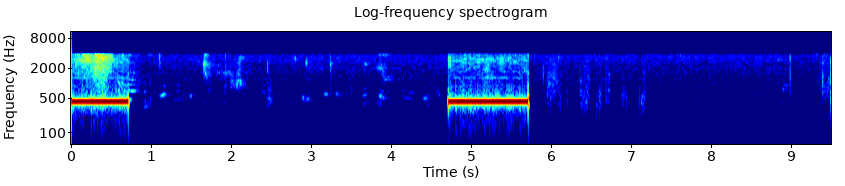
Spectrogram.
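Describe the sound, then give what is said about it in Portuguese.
Telephone ringback tones while a dropped call is redialed: two buzzy, steady mid-pitched beeps, each under a second long, separated by about four seconds of near silence with faint clicks. “Eu tô tentando ligar de novo.”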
